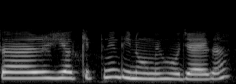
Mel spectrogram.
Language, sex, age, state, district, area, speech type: Urdu, female, 18-30, Bihar, Madhubani, rural, spontaneous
